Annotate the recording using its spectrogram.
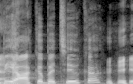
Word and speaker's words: Biakabatuka: Tim Biakabatuka? – Yeah.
